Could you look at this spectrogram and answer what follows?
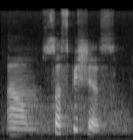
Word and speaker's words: suspicious: the words delicious delicious suspicious the stress is on p p suspicious suspicious now religious the stress is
